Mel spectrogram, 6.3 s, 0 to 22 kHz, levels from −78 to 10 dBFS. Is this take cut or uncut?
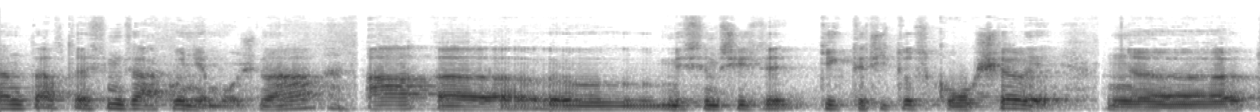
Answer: uncut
